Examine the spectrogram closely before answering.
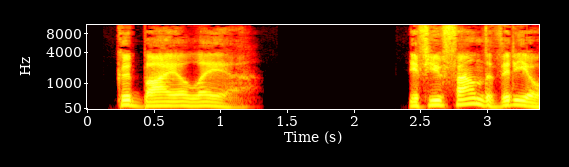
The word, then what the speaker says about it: Aleah: exalted it's pronounced as ala ala ala to pronounce it correctly emphasize the Lee sound and end with a soft uh sound avoid pronouncing it as Aliah like hello ala goodbye ala if you found the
